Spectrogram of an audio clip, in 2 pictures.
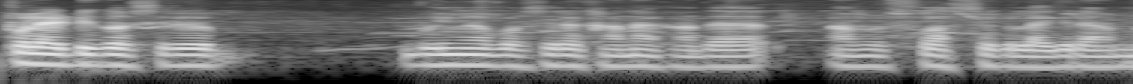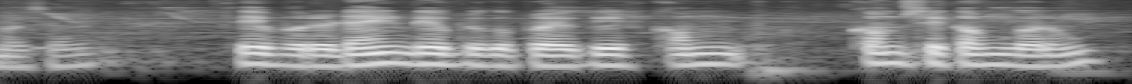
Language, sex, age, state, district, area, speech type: Nepali, male, 45-60, West Bengal, Jalpaiguri, urban, spontaneous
